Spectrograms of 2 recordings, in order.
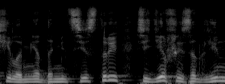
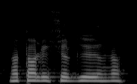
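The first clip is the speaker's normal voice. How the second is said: name quacked high, "Наталья Сергеевна" squawked through a speaker; "Наталья Сергеевна" as a quacking box voice; quacked over the intercom; 7 semitones higher than usual. Acted. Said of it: "прокрякали из ящика".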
